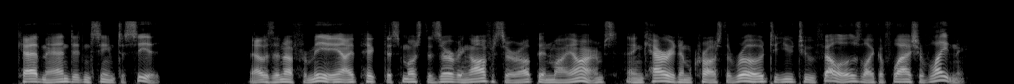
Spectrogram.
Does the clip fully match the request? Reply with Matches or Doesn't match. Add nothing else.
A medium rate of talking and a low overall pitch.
Doesn't match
